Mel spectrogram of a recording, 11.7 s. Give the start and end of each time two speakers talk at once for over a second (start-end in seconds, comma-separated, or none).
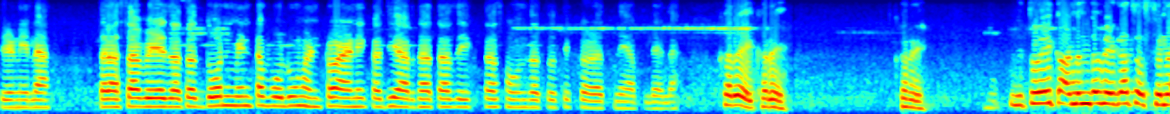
none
